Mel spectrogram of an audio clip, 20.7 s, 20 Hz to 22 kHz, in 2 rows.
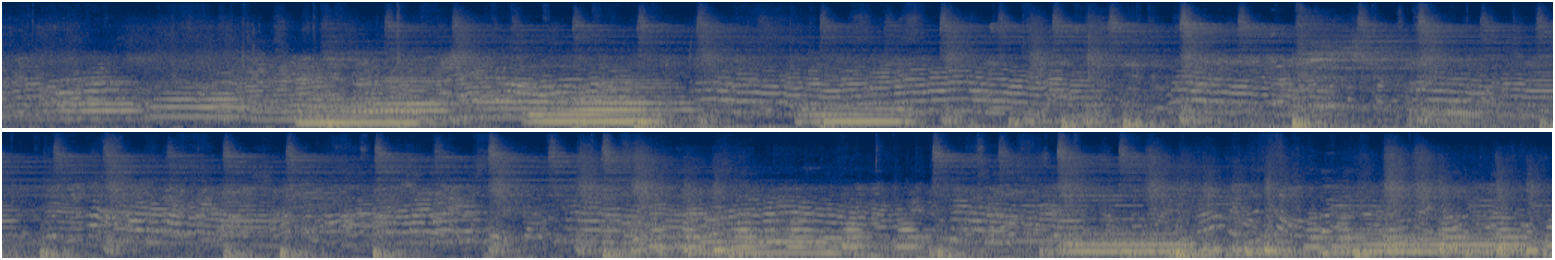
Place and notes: he Affiliated Senior High School of National Chi-Nan University, Taiwan - Many students practice
orchestra, Many students practice
27 March 2016, ~16:00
